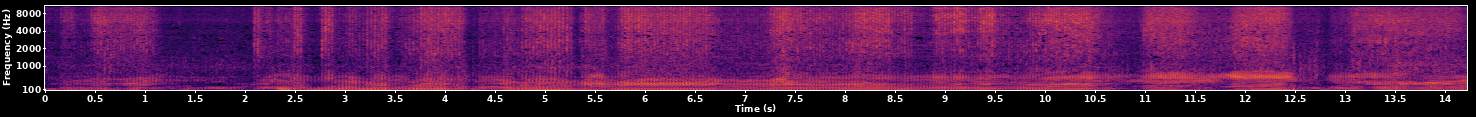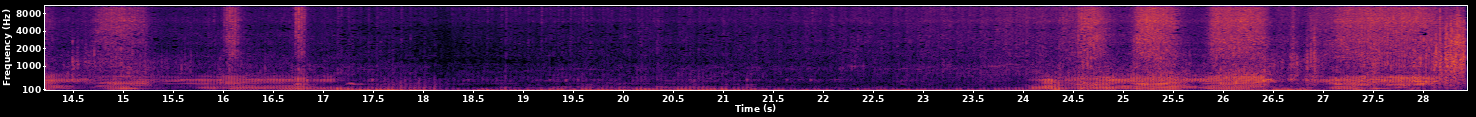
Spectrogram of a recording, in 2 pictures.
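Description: Motorcycle engine running as it rides a rough dirt track, with clattering and scraping from the bumps. The engine eases off and goes quieter for several seconds past the middle, then picks up again near the end.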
